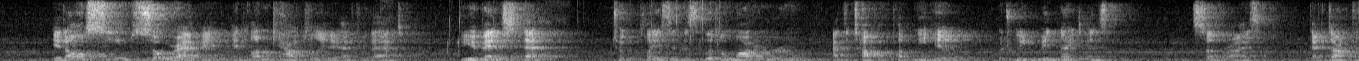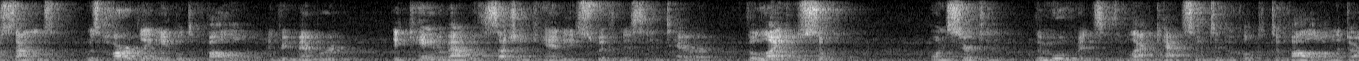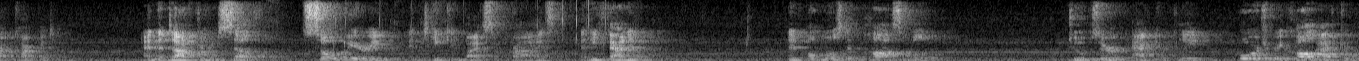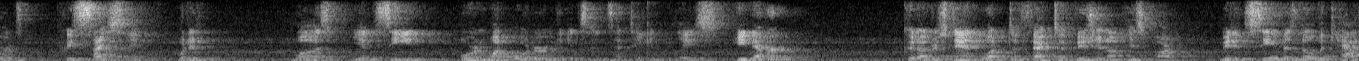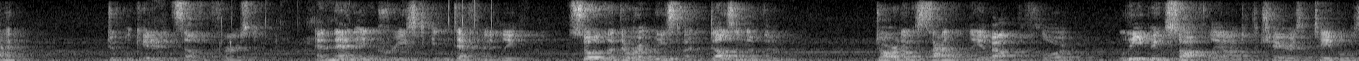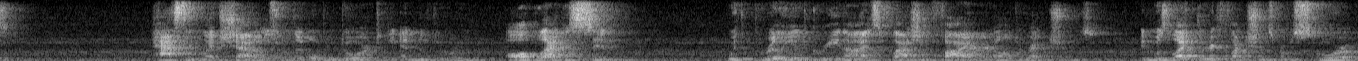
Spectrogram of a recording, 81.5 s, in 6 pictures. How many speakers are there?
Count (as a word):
one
